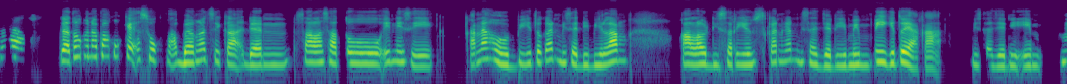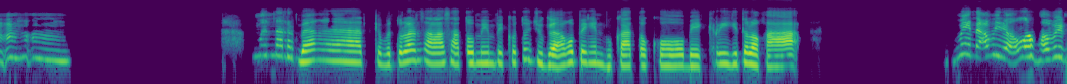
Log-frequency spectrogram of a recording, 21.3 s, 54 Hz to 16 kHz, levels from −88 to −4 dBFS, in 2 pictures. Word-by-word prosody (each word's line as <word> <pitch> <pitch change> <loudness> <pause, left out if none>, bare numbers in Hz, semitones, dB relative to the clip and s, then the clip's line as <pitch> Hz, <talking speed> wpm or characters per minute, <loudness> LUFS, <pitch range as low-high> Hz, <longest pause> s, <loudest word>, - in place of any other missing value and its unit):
Ya. 335 - -14 0.5
Nggak 265 -1 +5
tau 345 - +1
kenapa 355 +1 -1
aku 365 0 -8
kayak 305 -2 +2
suka 275 -5 -3
banget, 245 +5 +2
sih, 255 - -6
Kak, 205 -1 +2
dan 205 0 +3 0.4
salah 245 -1 +3
satu 230 0 +1 0.4
ini, 250 0 -3
sih, 190 -1 -2
k - - -34 0.3
karena 215 +8 +1
hobi 215 -2 0
itu, 245 - -2
kan, 285 - +1
bisa 235 -2 -1
dibilang 210 +6 +3 0.6
kalau 215 0 +5
diseriuskan, 215 +4 -3
kan, 275 - -6
bisa 235 -3 -4
jadi 195 0 -2
mimpi, 210 +4 -1
gitu, 230 +2 +4
ya, 170 - 0
Kak. 170 -1 -2 0.3
Bisa 200 -1 -10
jadi 190 +1 -3 0.2
im 195 - -10 0.3
mhm 305 +6 -5
mhm. 285 -5 -10 1.9
Benar 380 -1 -5
banget. 260 -1 +2
Kebetulan 230 +5 +1
salah 225 -5 +3
satu 230 -1 +1
mimpiku, 230 +1 -3
tuh, 290 +5 -5
juga 210 -7 +3
aku 240 +3 +2
pengen 235 -2 -1
buka 195 0 +1
toko 195 0 0
bakery, 215 +3 -2
gitu, 235 - +1
loh, 210 -3 +6
Kak. 190 +2 +5 1.5
Amin 400 +6 -3
amin, 370 +1 -4
ya - - +1
Allah, 350 +1 +5
amin. 340 +4 -1
235 Hz, 160 wpm, -23 LUFS, 205-270 Hz, 1.9 s, loh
